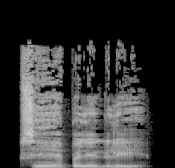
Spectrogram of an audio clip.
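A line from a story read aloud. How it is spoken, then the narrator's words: Sighing speech. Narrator (Russian): вздохнув, сказал Соломон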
